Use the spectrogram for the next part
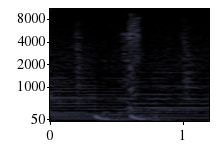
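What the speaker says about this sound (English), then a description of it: "Heart beating." Two deep, booming heartbeat thuds land close together as a suspense effect during a live giveaway draw, loud over a low steady hum, with no one talking.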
